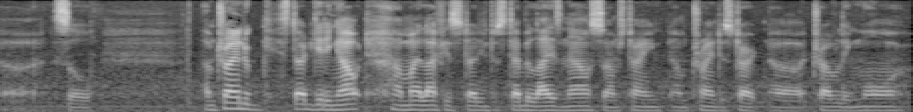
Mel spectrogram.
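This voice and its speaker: A man's voice: lowish voice, fairly even intonation, normal speed. A man in his thirties with a Ugandan accent, vlogging casually into a phone from a parked car, hesitant with many fillers and restarts. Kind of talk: casual selfie vlog. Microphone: phone at arm's length. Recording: phone in a car with background noise.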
